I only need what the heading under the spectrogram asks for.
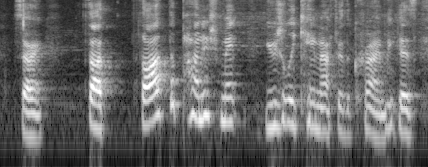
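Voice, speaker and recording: With music playing in the background, a woman speaks at a medium pitch. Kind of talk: casual review talk to camera. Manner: rambling, hesitant.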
